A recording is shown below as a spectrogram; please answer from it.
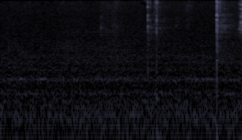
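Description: Near silence: faint room tone with a faint click or two near the end.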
